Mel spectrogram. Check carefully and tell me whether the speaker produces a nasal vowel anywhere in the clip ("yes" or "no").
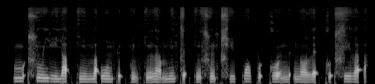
yes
